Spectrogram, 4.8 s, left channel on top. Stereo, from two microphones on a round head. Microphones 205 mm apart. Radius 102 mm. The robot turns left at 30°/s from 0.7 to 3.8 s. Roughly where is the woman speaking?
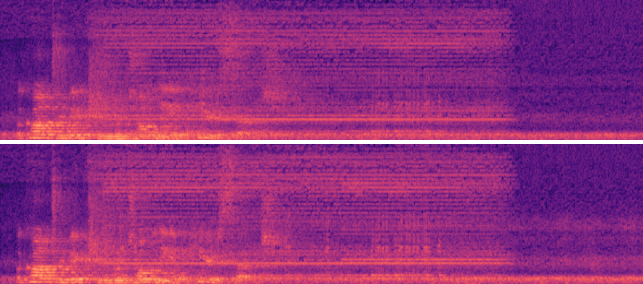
Ahead right.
